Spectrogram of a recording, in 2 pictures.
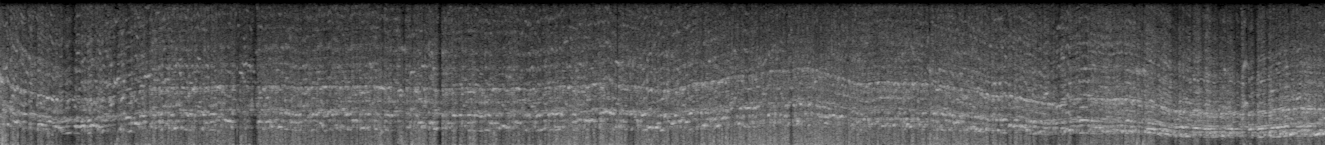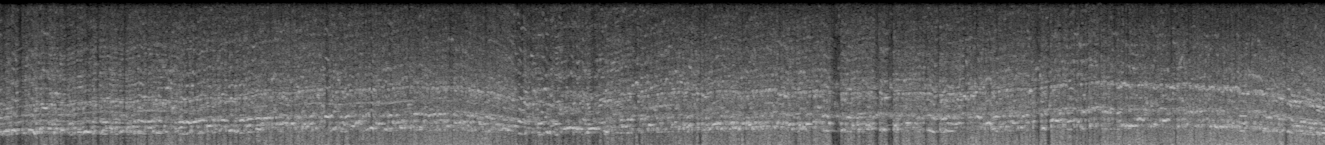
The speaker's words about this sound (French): Voilà, on entend le vent siffler, mais on entend peut-être aussi la bande magnétique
